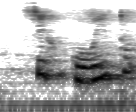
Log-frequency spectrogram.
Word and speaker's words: circuito: Então, as sílabas a serem circuladas seria o in, de ruim, o bel, de nobel, circuito seria o cui e o condor, o dor, ok?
